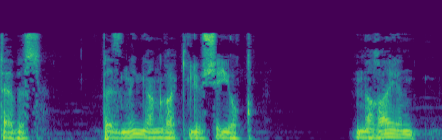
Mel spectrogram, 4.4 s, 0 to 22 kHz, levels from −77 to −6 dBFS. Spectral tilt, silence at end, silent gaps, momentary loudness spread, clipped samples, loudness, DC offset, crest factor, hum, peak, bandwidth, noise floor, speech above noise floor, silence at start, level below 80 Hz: -4 dB/octave; 0.25 s; none; 10 LU; under 0.1%; -19 LUFS; under 0.1%; 18 dB; none; -2 dBFS; 8.6 kHz; -74 dBFS; 56 dB; 0 s; -28 dBFS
